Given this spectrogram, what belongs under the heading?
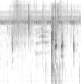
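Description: Pet chickens cluck close by at feeding time, with a few short clucks and throaty calls scattered over a steady outdoor hiss and no speech.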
